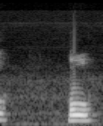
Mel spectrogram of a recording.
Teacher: मैं होंठ गोल कर रहा हूँ क्योंकि पेश में हमने होंठों को गोल करना है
